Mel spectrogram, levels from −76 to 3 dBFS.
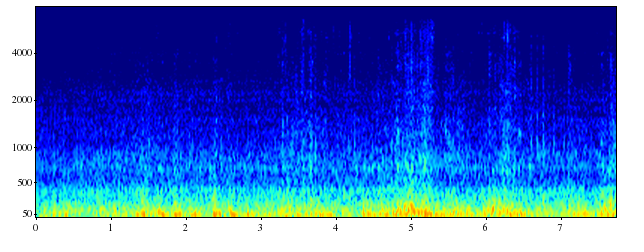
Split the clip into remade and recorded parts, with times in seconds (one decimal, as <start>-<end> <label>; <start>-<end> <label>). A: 0.0-0.6 remade; 0.6-7.7 recorded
